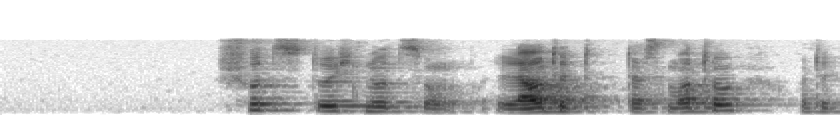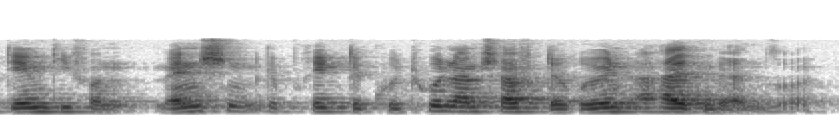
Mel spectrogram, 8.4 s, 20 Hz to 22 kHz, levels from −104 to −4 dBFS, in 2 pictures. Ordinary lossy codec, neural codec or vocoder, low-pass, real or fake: none; none; 5.4 kHz; real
